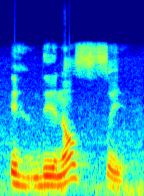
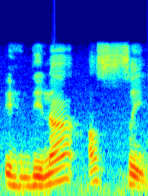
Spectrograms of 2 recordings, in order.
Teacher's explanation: ihdina sudah tidak menjadi panjang lagi karena dia langsung masuk ke Idgham Syamsiah karena di sini ada al-ta'rif bertemu dengan huruf shod ya hukumnya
